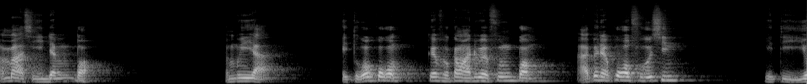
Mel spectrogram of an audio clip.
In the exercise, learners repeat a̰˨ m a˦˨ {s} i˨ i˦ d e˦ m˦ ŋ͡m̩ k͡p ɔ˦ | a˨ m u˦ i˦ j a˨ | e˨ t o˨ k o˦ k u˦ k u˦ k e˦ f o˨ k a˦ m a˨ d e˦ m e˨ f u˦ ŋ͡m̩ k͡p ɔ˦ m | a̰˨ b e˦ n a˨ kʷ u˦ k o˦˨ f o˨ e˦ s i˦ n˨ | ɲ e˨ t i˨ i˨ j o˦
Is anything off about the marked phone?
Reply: no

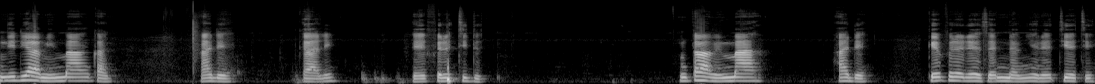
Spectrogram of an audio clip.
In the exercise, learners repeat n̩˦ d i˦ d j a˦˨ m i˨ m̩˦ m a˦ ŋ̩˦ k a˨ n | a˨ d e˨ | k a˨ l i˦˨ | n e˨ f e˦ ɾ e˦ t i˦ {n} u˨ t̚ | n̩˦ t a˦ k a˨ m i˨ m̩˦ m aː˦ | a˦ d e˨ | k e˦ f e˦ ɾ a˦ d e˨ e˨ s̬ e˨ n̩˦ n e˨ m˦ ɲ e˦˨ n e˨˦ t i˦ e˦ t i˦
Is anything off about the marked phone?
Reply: yes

